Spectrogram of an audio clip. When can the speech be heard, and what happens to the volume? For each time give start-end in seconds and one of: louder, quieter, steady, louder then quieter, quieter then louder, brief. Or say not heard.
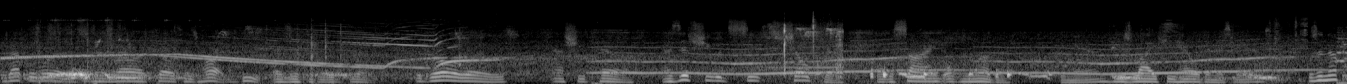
0.0-13.4 steady.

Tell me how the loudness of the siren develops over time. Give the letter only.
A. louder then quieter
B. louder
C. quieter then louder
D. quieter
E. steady
E.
